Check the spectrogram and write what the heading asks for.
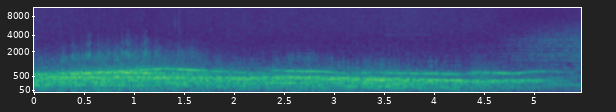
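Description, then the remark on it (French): Loud, steady wind on the sea ice howls with a wavering, siren-like moan over a rough roar, strengthening and battering a tent; the howl slowly shifts pitch and eases slightly near the end. “Le vent forcit encore. Rien ne l'arrête sur la banquise. Il s'acharne sur la tente.”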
